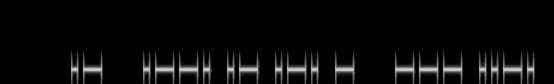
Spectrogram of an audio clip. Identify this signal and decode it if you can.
Morse code, heard as a keyed tone, about 20 wpm, 700 Hz. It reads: A PART OF
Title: Sets of 4 Words 20wpm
